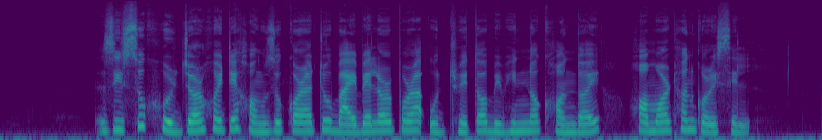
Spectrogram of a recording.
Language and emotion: Assamese, neutral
